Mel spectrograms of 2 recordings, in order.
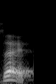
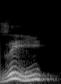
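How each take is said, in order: First: The letter is said the non-American, British way. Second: The letter is said the American way.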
